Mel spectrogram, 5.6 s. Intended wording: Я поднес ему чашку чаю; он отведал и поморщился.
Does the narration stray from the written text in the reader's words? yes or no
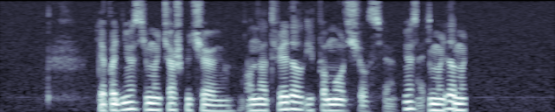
yes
